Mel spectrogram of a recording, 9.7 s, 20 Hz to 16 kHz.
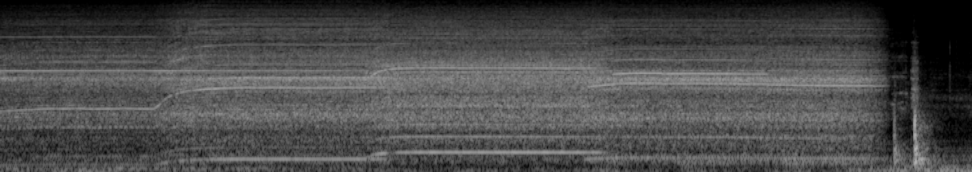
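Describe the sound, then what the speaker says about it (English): A cordless drill with a 1/4 inch bit boring holes for a dual graph mount bracket whines loudly and steadily, its motor pitch stepping up and down several times before spinning down to a stop near the end, followed by a few clicks. "Now we're gonna go ahead and drill those holes out, and a 1/4 inch drill bit is what fits perfect"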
